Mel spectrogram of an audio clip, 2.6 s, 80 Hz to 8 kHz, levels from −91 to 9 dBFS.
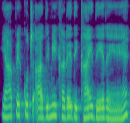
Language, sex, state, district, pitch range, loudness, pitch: Hindi, female, Karnataka, Bangalore, 180-210 Hz, -16 LUFS, 190 Hz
